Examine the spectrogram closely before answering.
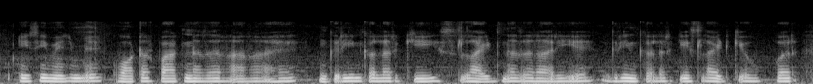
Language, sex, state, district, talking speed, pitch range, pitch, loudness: Hindi, male, Bihar, Saran, 160 wpm, 140-145 Hz, 145 Hz, -14 LUFS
